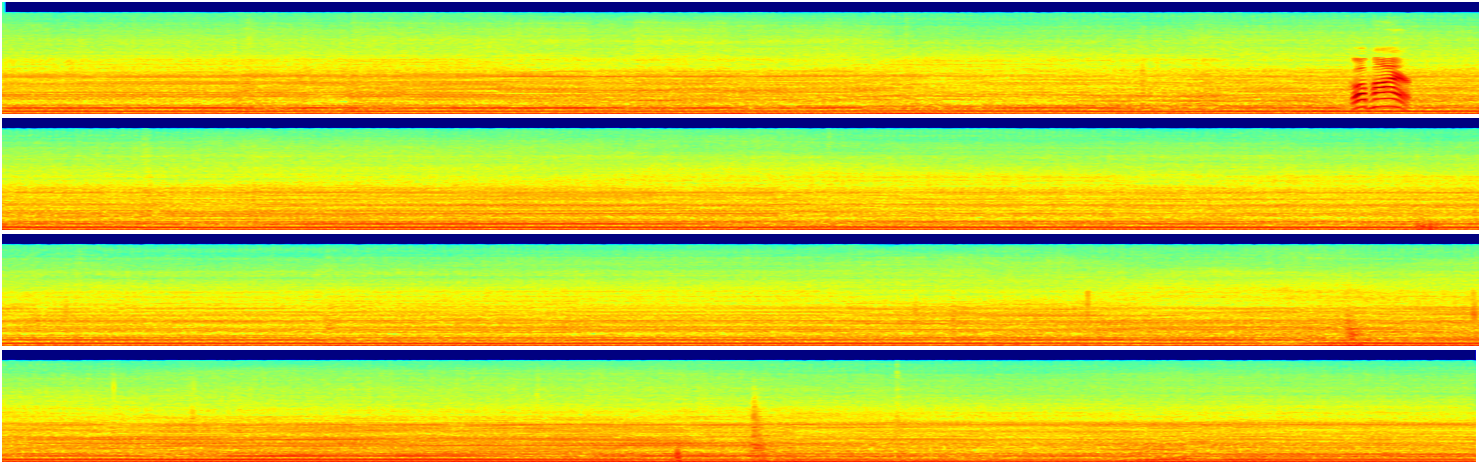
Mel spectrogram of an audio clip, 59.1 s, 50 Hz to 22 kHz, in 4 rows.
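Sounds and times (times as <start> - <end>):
boom lift engine humming: 0.0 - 59.0.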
